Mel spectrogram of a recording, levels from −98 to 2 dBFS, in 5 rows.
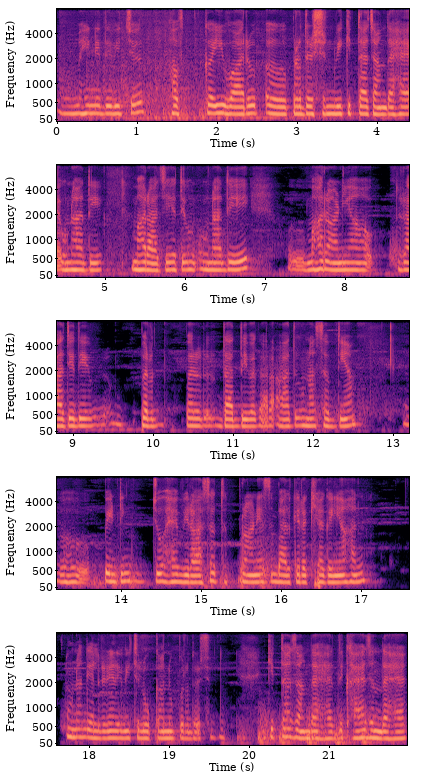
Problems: constant background noise, background conversations at intervals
